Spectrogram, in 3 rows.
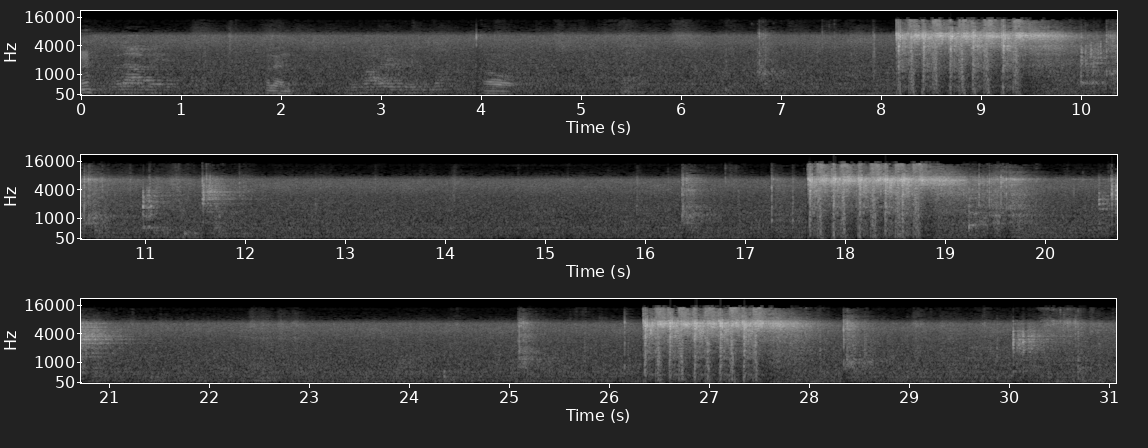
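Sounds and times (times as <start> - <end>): air hiss: 8.1 - 10.1, 17.6 - 19.6, 26.3 - 28.2
pneumatic nail gun shots: 8.1 - 10.6, 17.6 - 20.0, 26.3 - 28.6.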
